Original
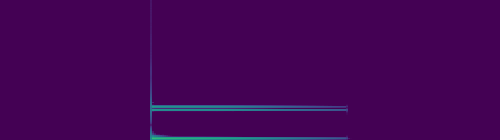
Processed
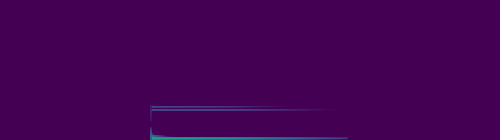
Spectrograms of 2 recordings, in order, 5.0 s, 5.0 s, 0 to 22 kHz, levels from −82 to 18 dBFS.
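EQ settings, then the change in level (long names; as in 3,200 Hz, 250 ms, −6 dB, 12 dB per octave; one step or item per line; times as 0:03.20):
Butterworth high-pass 160 Hz
high-frequency loss of the air 490 metres
−8.0 dB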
